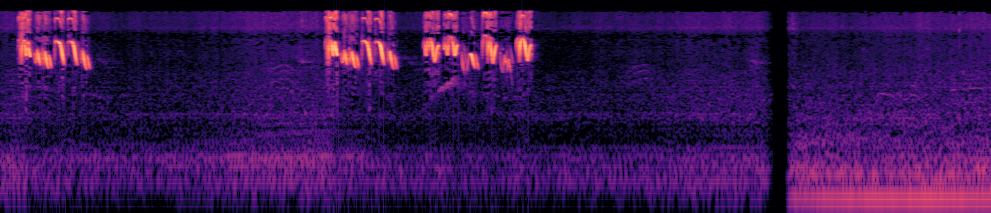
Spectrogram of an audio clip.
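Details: Yellow-fronted canary song meant to stimulate other birds to sing: several bursts of fast, high twittering notes, then quiet, a brief cut and a rumbling low-pitched noise.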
